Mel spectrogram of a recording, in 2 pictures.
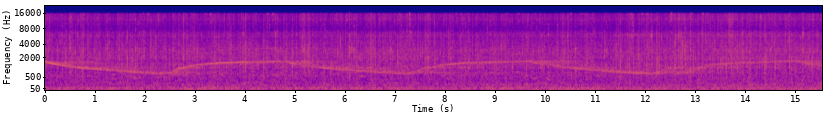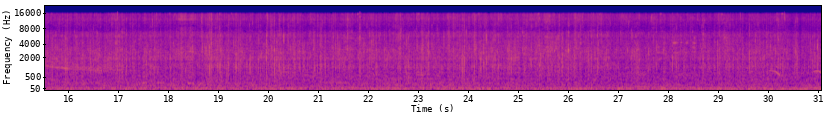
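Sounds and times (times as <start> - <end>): siren rising and falling: 0.0 - 17.4
rain pattering on an umbrella: 0.0 - 31.0.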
